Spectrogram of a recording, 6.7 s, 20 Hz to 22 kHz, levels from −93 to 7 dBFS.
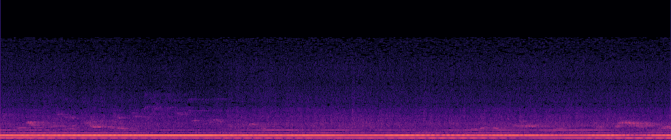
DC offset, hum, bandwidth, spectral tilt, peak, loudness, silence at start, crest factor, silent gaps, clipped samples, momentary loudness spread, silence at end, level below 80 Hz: under 0.1%; none; 11.5 kHz; -3 dB/octave; -20 dBFS; -29 LUFS; 0 s; 10 dB; none; under 0.1%; 6 LU; 0 s; -72 dBFS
